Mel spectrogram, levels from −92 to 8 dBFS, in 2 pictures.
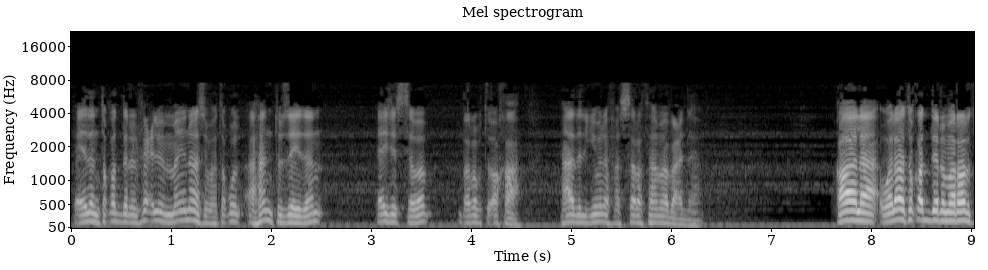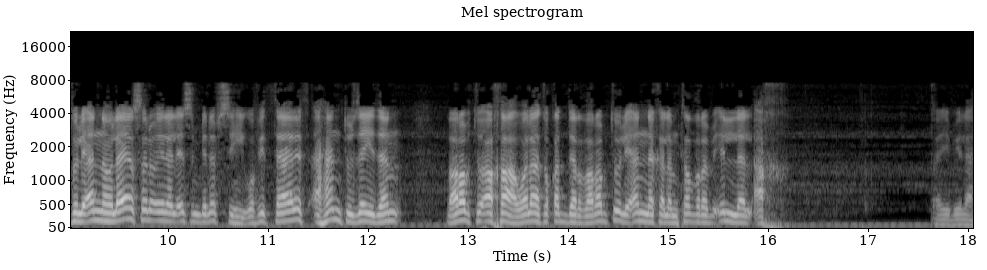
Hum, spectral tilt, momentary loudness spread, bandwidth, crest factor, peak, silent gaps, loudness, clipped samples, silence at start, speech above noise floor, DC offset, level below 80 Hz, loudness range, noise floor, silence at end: none; -6.5 dB/octave; 13 LU; 7.8 kHz; 20 dB; -4 dBFS; none; -23 LUFS; under 0.1%; 0 s; 28 dB; under 0.1%; -54 dBFS; 11 LU; -51 dBFS; 0 s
